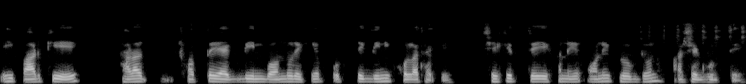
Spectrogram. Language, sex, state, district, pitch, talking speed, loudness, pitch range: Bengali, male, West Bengal, Dakshin Dinajpur, 130 Hz, 145 wpm, -24 LUFS, 120-135 Hz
